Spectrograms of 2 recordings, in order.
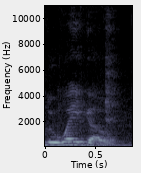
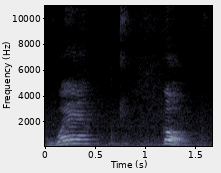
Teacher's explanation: so again there's a diphthong here this is not a three syllable word this is not luego okay it is way go okay that's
